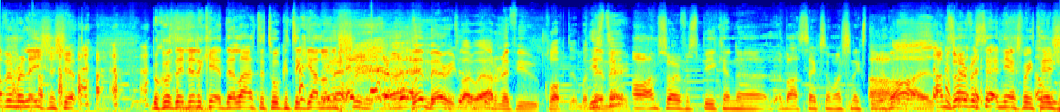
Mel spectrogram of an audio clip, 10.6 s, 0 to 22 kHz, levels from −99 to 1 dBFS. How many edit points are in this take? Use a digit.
3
